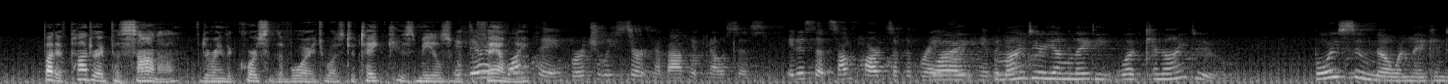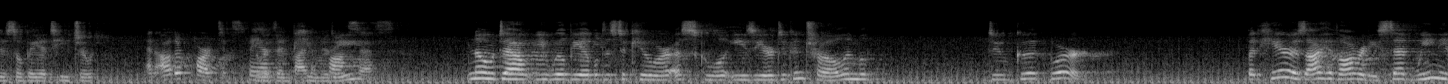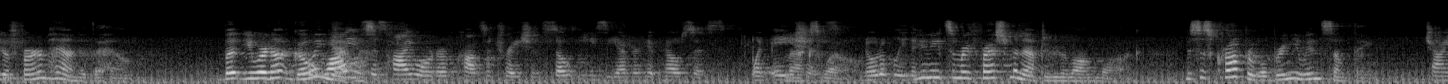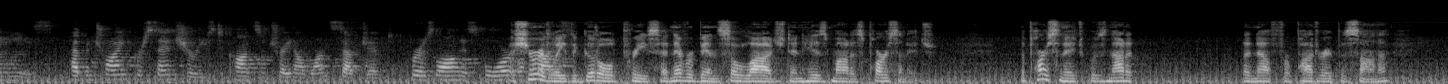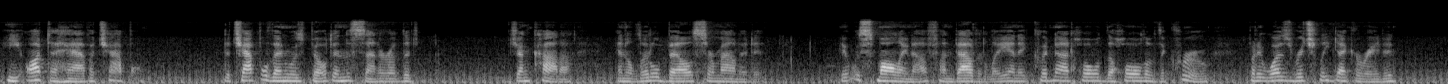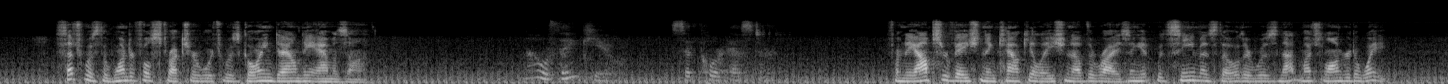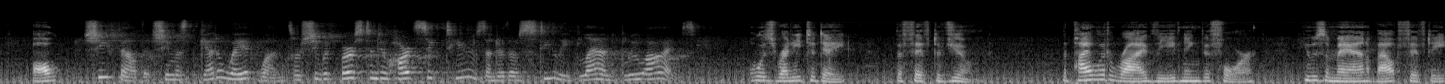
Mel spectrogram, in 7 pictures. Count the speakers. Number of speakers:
3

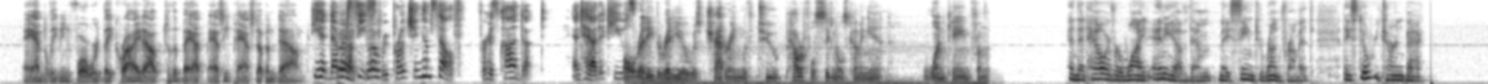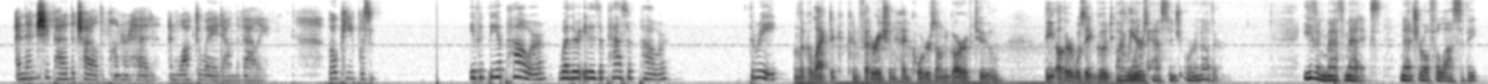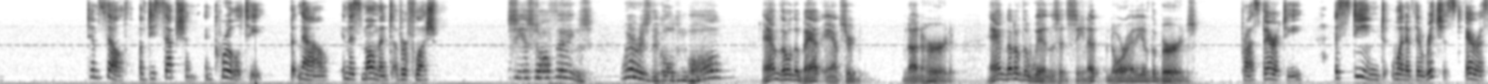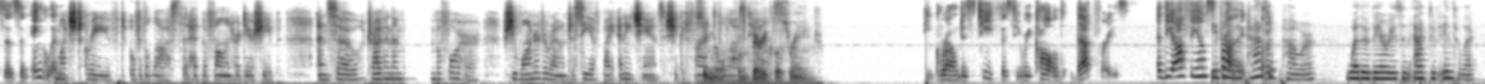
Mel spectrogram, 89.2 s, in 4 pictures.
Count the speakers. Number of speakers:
6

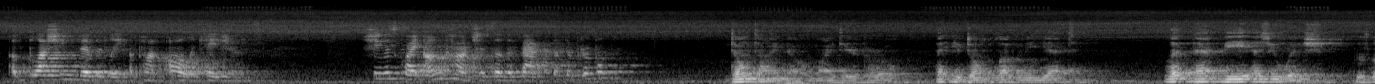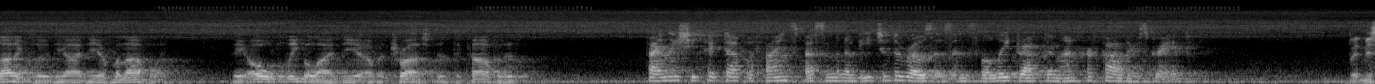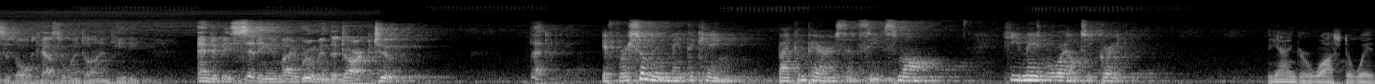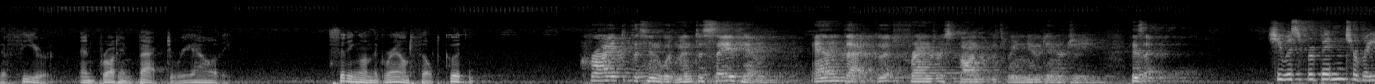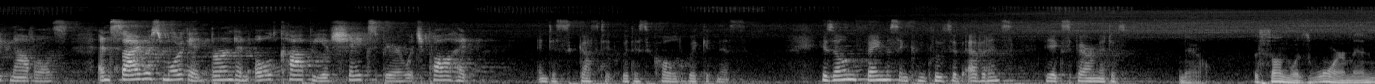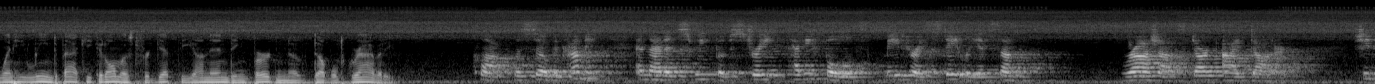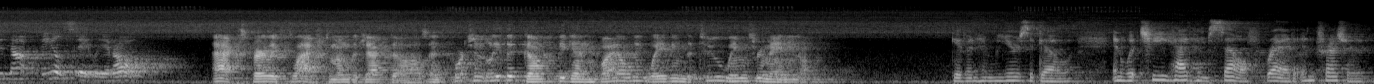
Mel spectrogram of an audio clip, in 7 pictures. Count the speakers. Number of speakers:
10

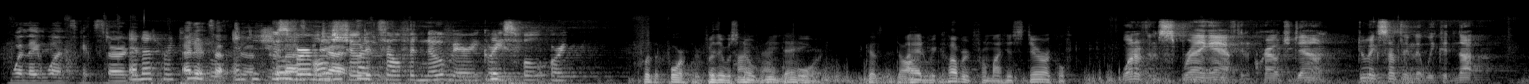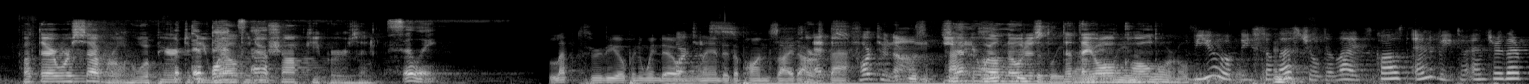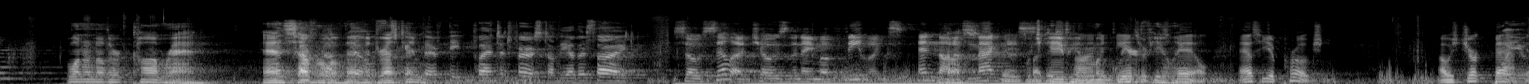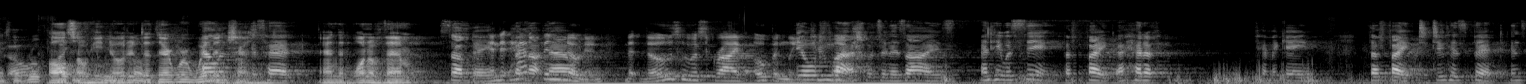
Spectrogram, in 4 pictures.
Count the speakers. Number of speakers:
10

